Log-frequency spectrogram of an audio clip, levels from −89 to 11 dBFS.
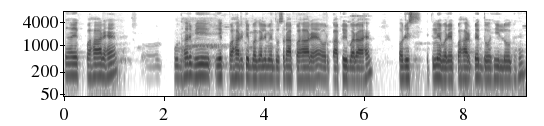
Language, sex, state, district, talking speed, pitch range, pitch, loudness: Hindi, male, Bihar, Begusarai, 180 wpm, 135-155 Hz, 140 Hz, -19 LUFS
